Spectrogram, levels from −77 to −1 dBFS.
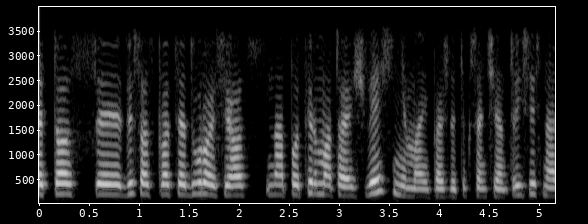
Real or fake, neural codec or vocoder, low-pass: fake; codec, 16 kHz in and 24 kHz out, 1 kbps, XY-Tokenizer; 3.6 kHz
